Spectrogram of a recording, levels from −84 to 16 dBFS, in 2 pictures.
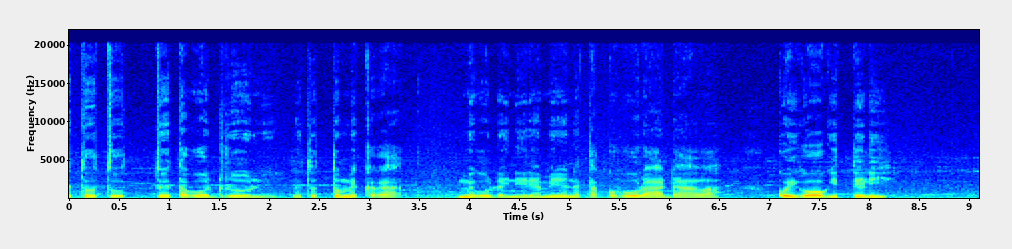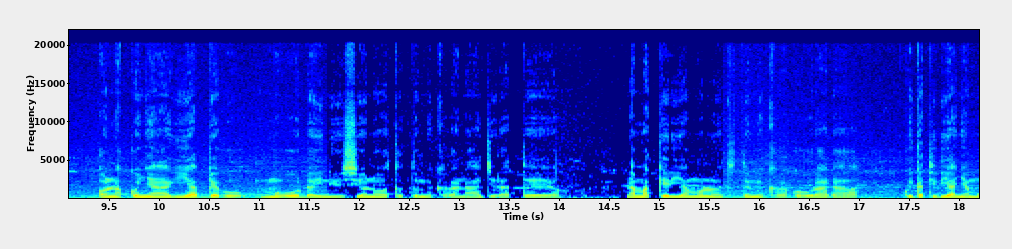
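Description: Speech, recorded with room noise sitting about 21 dB below the voice, carries two faults in its second half. From 11.69 to 15.64 s there is overdone noise removal: a noise reducer set far too aggressively pulls individual frequency bands down or out whenever they come close to its noise estimate. That room noise collapses into near silence with twinkling specks, and the voice's quieter components are stripped along with it. On a spectrogram the background becomes dark and scattered with isolated bright dots, and the harmonics look patchy and broken. From 16.29 s to the end the speech suddenly runs about 1.55 times faster at unchanged pitch, sounding rushed. The likely cause is time-stretching software squeezing the section by dropping short pieces and splicing the rest together. The waveform shows syllables packed more tightly, and the spectrogram shows compressed segments with small discontinuities at the joins.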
